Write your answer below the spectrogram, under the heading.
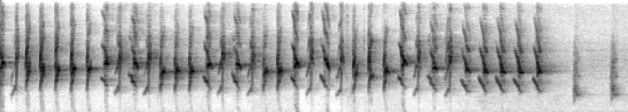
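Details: Tamed young wild long-tailed shrike, kept about three months, singing: a dense continuous stream of rapid scratchy mimic-like notes for four seconds, ending with two isolated calls.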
